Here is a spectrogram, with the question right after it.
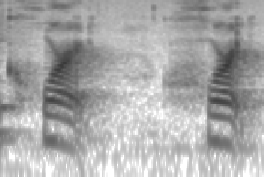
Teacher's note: you can optionally skip final T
